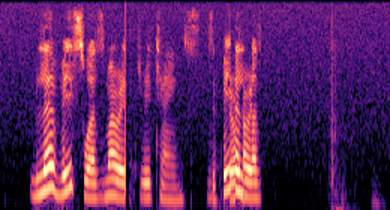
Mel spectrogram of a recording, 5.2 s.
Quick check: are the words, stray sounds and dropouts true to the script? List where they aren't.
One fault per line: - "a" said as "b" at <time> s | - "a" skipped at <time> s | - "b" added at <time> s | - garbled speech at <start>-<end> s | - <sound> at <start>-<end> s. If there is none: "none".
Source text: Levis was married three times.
- dropout at 1.7-1.7 s
- garbled speech at 2.8-3.5 s
- whoosh at 4.4-4.8 s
